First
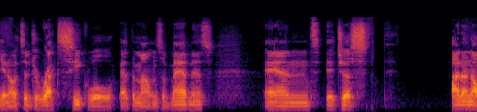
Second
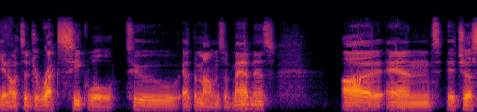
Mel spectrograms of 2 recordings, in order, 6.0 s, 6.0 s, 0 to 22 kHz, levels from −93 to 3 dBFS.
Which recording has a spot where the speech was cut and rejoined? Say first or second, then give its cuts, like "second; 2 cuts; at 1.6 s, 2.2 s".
first; 2 cuts; at 1.5 s, 3.3 s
